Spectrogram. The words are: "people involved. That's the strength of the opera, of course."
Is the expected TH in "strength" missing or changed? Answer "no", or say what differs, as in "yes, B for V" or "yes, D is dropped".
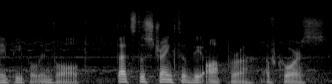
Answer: no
